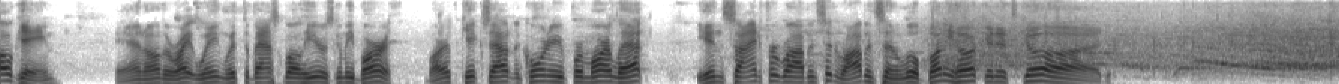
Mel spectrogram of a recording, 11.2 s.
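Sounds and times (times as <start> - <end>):
speech: 0.0 - 9.4
crowd cheering at basketball game: 6.7 - 11.1.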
